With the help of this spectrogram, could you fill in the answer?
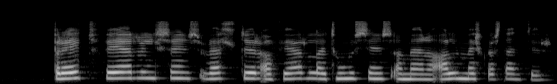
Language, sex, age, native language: Icelandic, female, 18-19, Icelandic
